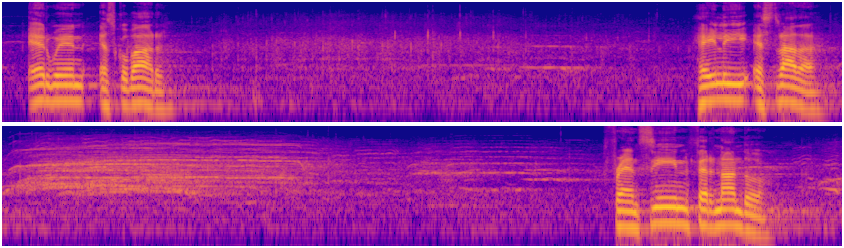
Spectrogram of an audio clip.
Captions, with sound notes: Edwin Escobar. (audience applauds) Haley Estrada. (audience applauds and cheers) Francine Fernando.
